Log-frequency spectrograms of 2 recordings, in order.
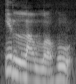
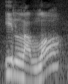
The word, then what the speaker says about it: illallahu: Maka tadi kita dengar dibacanya fil wujudi illallahu, enggak illallah dan enggak illallahi, begitu ya.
